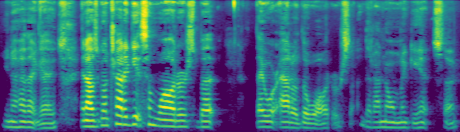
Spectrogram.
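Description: A grocery haul vlogger talks fast in a low, darkish voice, casually showing her purchases at her home kitchen table while filming up close on her phone.

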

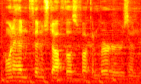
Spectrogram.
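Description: A man's voice: mid-range voice, fairly even intonation, fast talker, music in the background, rough recording. A man in his thirties talking casually to a webcam while cooking in his home kitchen, rambling with lots of ums and swearing freely. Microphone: webcam camera mic.

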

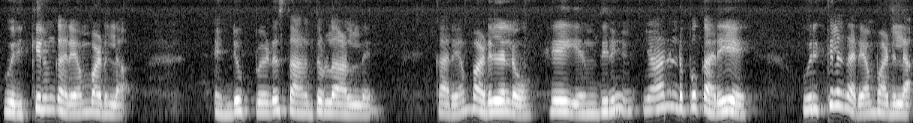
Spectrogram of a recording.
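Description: Woman voicing a gentle consoling younger brother. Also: medium pitch, moderate pace, lightly acted. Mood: concerned. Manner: soothing, earnest, reassuring.

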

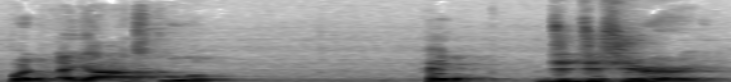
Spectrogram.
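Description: A young man with a Trinidadian accent reacts to a video from a small room, his voice a little high and sing-song at a measured pace. He jokes, acts mock-frustrated, and talks back at the screen in casual reaction commentary. The room is echoey, with a faint hiss on the recording.

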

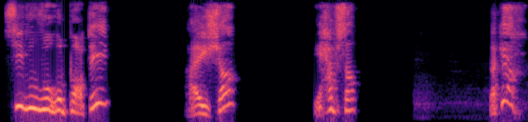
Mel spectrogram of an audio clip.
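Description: Husky insistent voice, dull lo-fi sound. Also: medium pitch, big pitch swings, slow, dry recording. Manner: insistent, repeats "hein?" and "tu vois?"; emphatic, repeats lines for stress. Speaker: religious polemicist. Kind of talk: heated religious polemic talk.

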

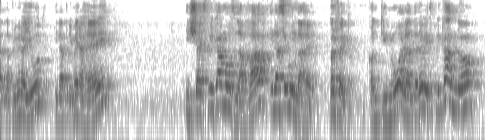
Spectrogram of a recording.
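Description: High-voiced rabbi in an echoey room. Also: male voice, warm tone. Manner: explanatory, rhetorical questions, acts out an angry outburst. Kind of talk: Torah lesson. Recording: very echoey room, faint noise.

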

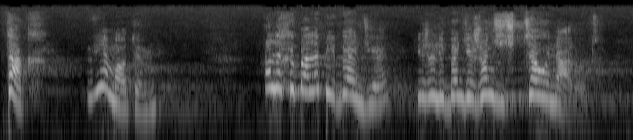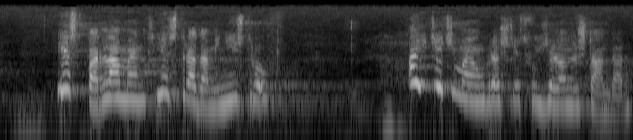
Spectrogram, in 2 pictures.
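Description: A woman's voice: sits high, sing-song, measured pace, long pauses. An actress playing an earnest, resolute young boy king in a radio drama, with a solemn, declarative manner.

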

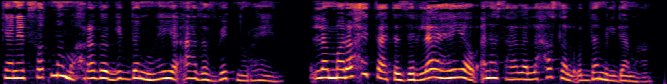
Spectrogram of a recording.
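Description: A woman with an Egyptian accent narrating a romantic story in a steady, expressive manner. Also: fairly high pitch, very fast. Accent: Egyptian Arabic.

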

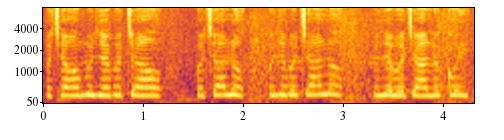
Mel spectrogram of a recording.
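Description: A man's voice: medium pitch, little pitch movement, normal speed, lightly acted. A man voicing an arrogant, bragging male superhero in a game voiceover. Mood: panicked screaming. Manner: bragging, threatening, then screaming for help. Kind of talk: game voiceover role-play.

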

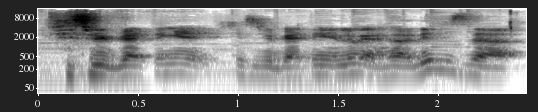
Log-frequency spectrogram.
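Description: A man's voice: mid-range voice, fairly even intonation, racing. A man with a Malaysian English accent hosting a casual food-tasting video, teasing his co-host and complaining dramatically about the spice. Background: faint background music.

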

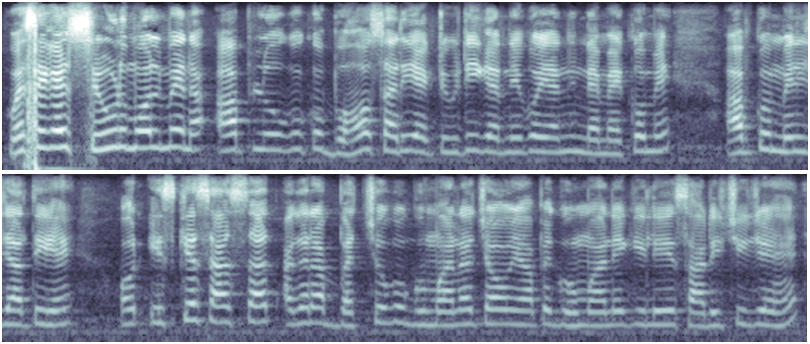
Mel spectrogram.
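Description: A man's voice: very high-pitched, fairly even intonation, normal speed, muffled recording. A man casually narrating a tour vlog through a large indoor shopping mall, chatting to viewers as guys and explaining prices and offers. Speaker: vlogger.

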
